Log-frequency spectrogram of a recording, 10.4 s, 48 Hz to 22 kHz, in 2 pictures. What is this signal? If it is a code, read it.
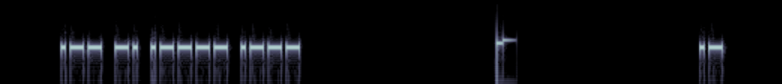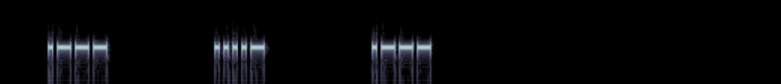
Morse code, heard as a keyed tone, about 40 wpm, spaced as for 17 wpm, 700 Hz. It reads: WN1J AJ4J
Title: USA Call Signs - 4 Characters - 8x Character Spacing - 40wpm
